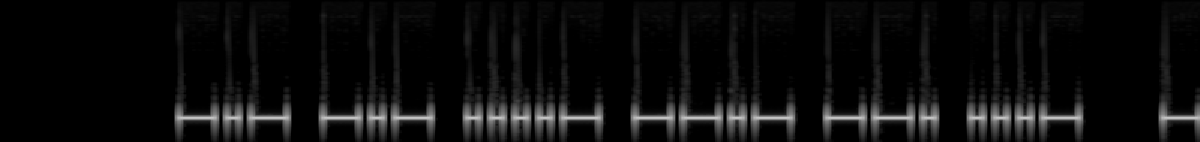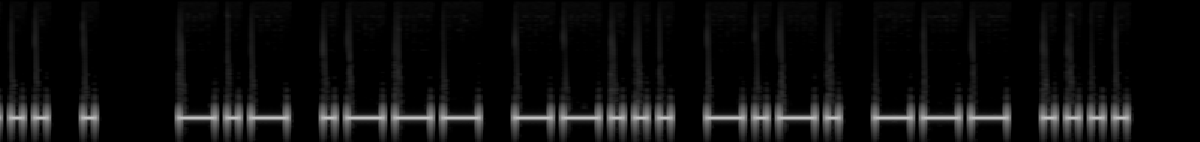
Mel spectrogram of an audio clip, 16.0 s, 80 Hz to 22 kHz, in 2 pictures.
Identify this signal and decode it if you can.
Morse code, heard as a keyed tone, about 16 wpm, 700 Hz. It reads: KK4QGV DE KJ7COH
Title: USA Callsign DE Callsign 15wpm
